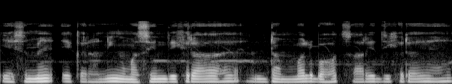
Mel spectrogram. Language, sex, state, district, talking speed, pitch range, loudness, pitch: Hindi, male, Jharkhand, Deoghar, 170 wpm, 130-135 Hz, -16 LUFS, 130 Hz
